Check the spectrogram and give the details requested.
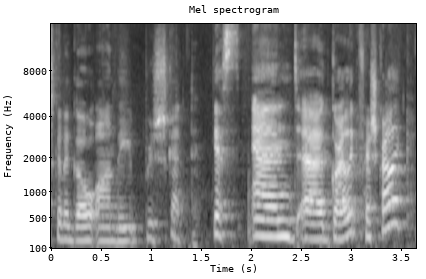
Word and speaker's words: bruschetta: Bruschetta would be the Italian pronunciation, not bruschetta.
